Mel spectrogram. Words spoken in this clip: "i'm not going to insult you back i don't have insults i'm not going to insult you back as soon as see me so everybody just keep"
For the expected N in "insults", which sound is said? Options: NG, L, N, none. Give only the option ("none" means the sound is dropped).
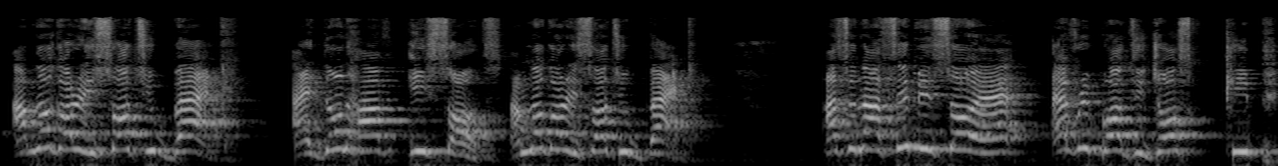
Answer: none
